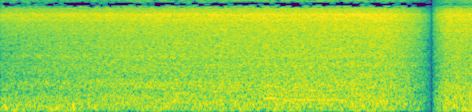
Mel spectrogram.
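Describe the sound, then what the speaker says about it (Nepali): Tindhare waterfall in Nepal pouring down, a constant dense hiss of falling water close to the microphone, with a brief dip near the end. "तिन धारे झरना"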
